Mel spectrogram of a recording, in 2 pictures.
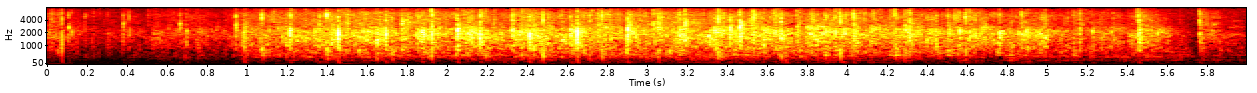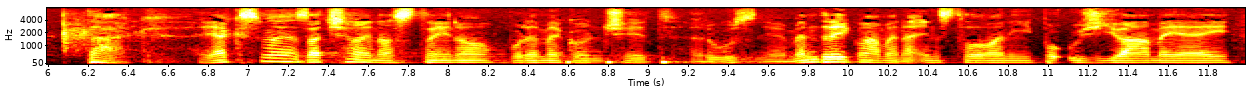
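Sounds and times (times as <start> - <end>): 
audience applause: 0.0 - 6.4
speech: 6.2 - 11.9.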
